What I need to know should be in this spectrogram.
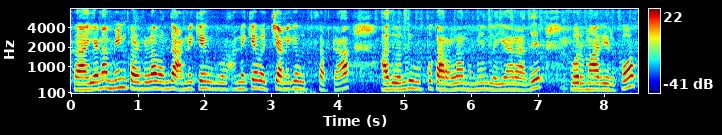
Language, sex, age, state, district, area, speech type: Tamil, female, 60+, Tamil Nadu, Mayiladuthurai, rural, spontaneous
